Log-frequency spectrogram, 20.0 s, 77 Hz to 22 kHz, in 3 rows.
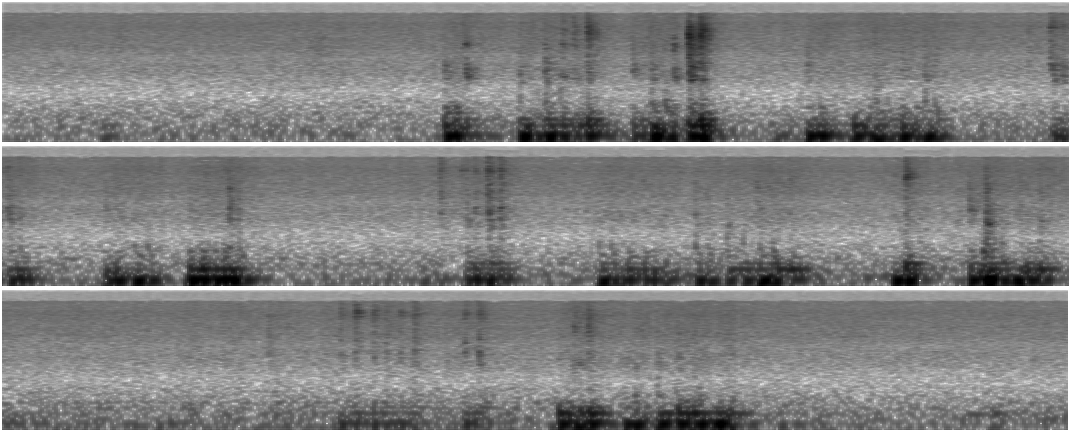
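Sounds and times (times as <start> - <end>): computer keyboard typing: 2.7 - 5.9, 6.5 - 8.3, 9.4 - 13.3, 15.0 - 18.0.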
